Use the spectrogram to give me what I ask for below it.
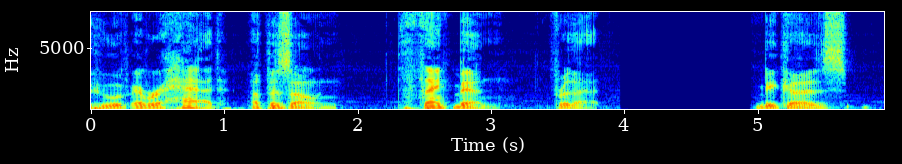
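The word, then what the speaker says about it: P'Zone: How do you actually say it? The Pizzone. The Pizzone. The Pizzone, yes. P''Zone. Ben Wallace named the Pizzone. For those of you who have ever had a Pizzone, thank Ben for that.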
